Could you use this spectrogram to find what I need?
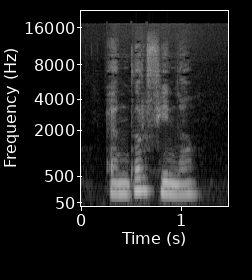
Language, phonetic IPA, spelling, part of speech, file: Polish, [ˌɛ̃ndɔrˈfʲĩna], endorfina, noun, LL-Q809 (pol)-endorfina.wav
